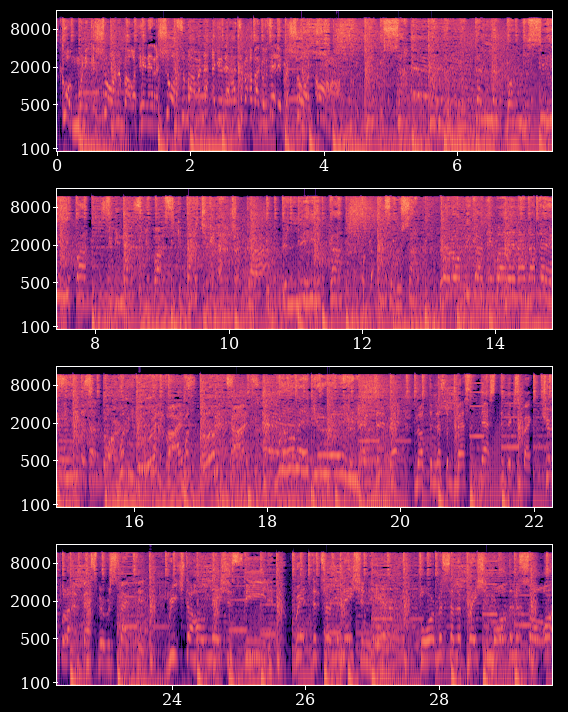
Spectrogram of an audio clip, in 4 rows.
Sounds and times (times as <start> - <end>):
Music: 0.0 - 29.7.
